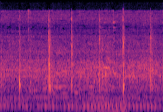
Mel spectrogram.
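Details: Ridden horse on a Sunday ride around Narnaul, India, its hooves striking in a quick clip-clop rhythm, crisp knocks roughly every quarter second, with a voice talking over the steps.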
